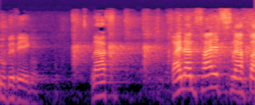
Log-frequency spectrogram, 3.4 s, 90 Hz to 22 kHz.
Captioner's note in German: Beifall BÜNDNIS 90/DIE GRÜNEN und CDU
